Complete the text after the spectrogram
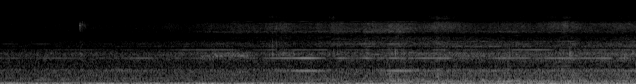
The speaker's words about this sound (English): I've just landed at Wakkanai Airport and I've never been here before.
